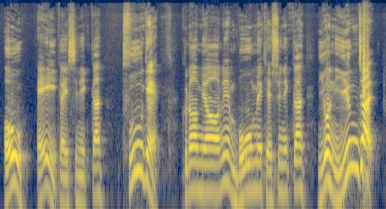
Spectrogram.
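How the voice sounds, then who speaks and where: Lively Korean grammar teacher, man. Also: a little high, a little slow. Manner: lively, checks in often with "okay?" and "right?"; stretches out English words when sounding them out. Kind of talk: grammar lesson lecture.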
